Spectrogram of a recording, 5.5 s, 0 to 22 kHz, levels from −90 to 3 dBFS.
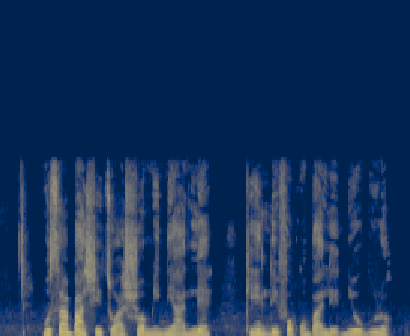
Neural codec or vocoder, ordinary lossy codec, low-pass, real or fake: none; none; none; real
